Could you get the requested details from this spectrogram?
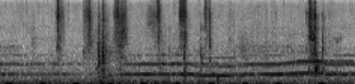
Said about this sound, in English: So I put up and I shuffle my cards and I pull the two of wands.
